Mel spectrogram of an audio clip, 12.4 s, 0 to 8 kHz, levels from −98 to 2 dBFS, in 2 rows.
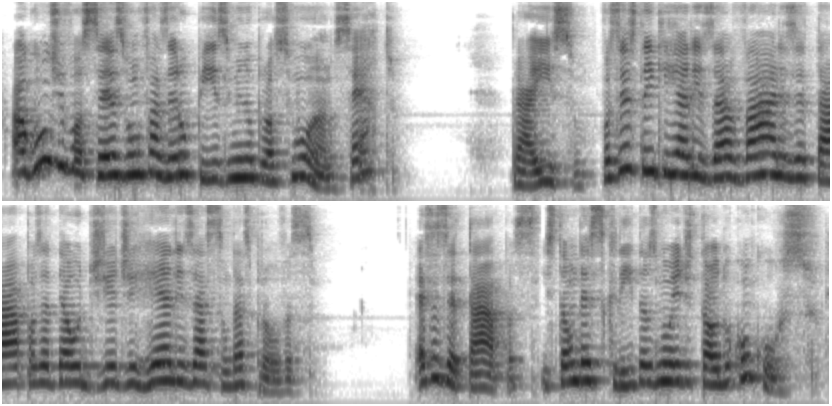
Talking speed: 165 wpm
